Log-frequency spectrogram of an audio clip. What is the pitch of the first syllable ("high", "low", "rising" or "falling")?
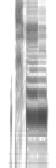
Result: high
